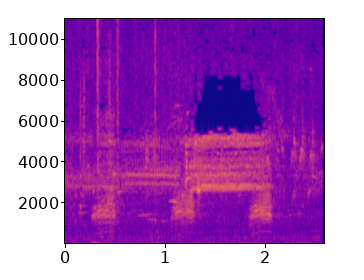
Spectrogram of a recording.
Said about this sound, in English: Do you hear the quacking? I hope you can. That is such a beautiful sound.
